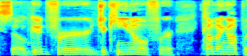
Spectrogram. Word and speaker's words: Giacchino: Is it Giacchino? Is that how you pronounce his name? – Yeah, Michael Giacchino of uh, Lost fame.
